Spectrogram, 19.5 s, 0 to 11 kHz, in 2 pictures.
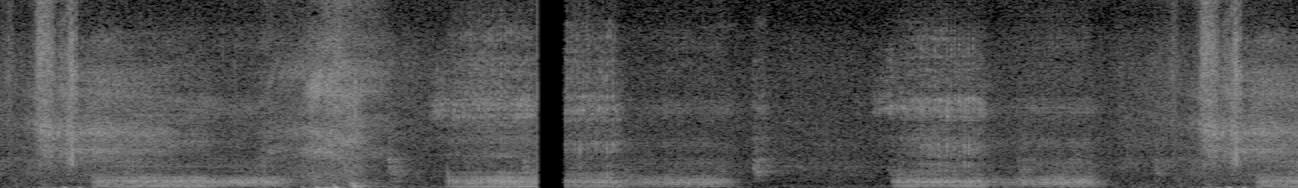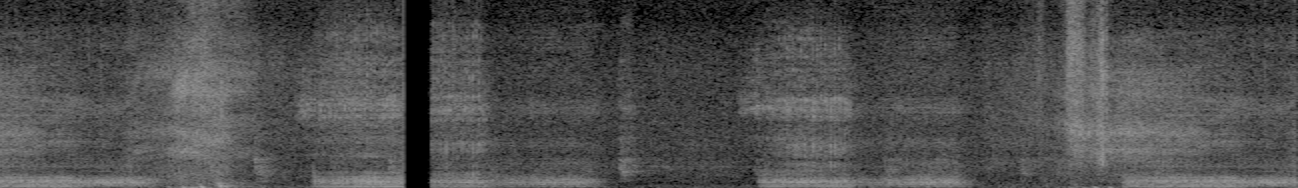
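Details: Sleeping puppy (dog) snoring: rhythmic raspy breaths, roughly 15 a minute, rising and falling through a noisy recording.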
